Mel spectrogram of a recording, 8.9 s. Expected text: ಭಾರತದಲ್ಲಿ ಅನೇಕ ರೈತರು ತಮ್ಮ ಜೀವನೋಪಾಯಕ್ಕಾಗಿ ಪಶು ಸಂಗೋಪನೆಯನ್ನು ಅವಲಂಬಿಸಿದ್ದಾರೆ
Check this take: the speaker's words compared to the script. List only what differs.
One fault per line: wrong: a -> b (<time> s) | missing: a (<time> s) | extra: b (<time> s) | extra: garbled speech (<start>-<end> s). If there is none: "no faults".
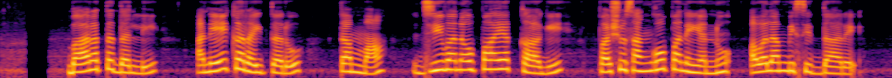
no faults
